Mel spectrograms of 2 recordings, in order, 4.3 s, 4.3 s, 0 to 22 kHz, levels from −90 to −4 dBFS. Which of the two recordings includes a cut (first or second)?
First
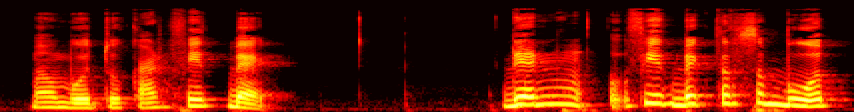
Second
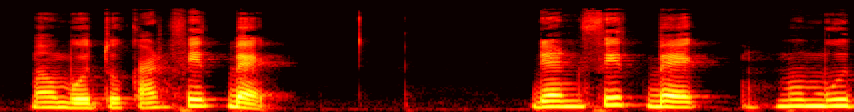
first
